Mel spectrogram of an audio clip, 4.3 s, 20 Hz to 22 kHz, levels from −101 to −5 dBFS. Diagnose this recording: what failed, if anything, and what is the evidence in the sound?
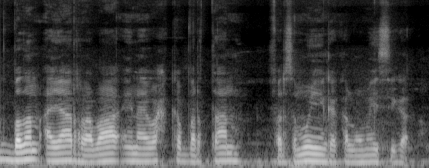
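Nothing in this speech recording points to a failure at any stage of the chain. There is no audible event to pin to a time, so there is no mechanism to diagnose.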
